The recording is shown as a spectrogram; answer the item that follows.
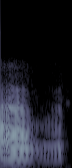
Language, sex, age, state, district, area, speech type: Maithili, male, 45-60, Bihar, Madhubani, rural, conversation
